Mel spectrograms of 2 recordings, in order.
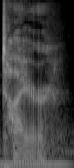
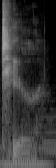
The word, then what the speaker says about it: Tyr: It's a group of 3 gods: Ilmater, Torm, and Tyre. Or Tyr. It's Tyr.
